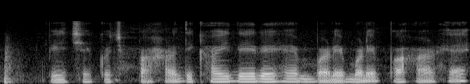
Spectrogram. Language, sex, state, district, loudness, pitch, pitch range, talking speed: Hindi, male, Himachal Pradesh, Shimla, -19 LUFS, 125 Hz, 120-130 Hz, 140 wpm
